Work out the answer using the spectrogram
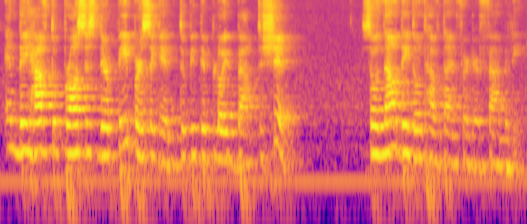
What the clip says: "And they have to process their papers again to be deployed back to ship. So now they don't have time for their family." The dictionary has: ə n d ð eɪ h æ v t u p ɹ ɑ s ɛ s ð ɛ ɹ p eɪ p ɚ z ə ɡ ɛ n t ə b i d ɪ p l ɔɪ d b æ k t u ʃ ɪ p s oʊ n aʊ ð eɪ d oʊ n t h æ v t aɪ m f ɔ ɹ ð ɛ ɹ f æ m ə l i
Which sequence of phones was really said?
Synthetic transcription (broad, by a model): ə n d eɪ h æ v t u p ɹ ɑ s ɛ s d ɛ ɹ p eɪ p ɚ s ə ɡ ɛ n t ə b i d ɪ p l ɔɪ d b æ k t u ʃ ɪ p s oʊ n aʊ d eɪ d oʊ n t h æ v t aɪ m f ɔ ɹ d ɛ ɹ f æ m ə l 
